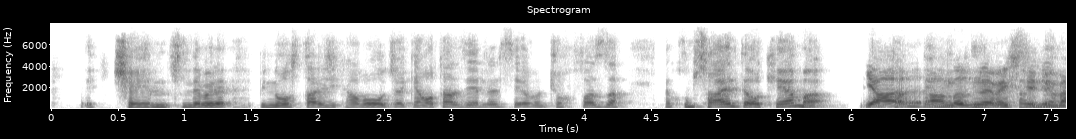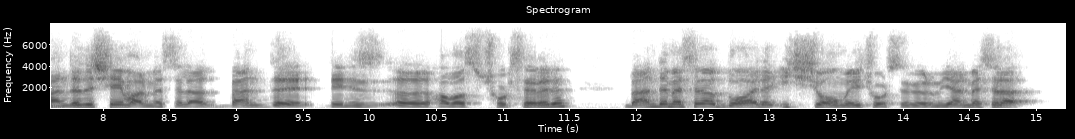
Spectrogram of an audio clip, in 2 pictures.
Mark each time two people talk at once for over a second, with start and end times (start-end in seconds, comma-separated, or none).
6.1-7.7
